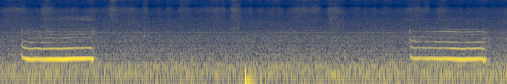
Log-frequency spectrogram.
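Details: Pet dog Uni, which has never barked a typical woof since young and makes only humanlike sounds, utters two flat, sung-sounding vowel tones of about a second, roughly six seconds apart, with a single tap between them indoors.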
